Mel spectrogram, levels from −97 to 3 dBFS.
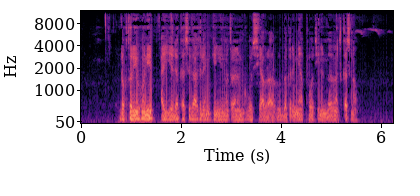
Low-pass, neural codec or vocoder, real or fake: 10.8 kHz; none; real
